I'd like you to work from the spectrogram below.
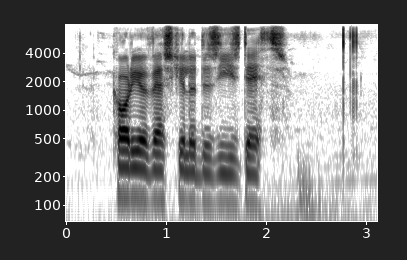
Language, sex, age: English, male, 21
